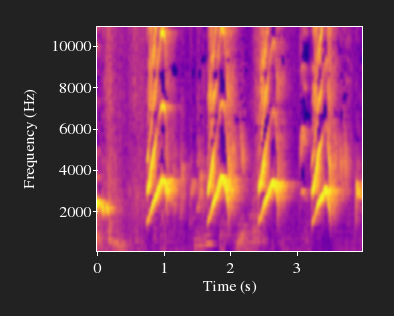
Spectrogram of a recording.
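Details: Asian pied starling, high shrill song for training other birds: four loud upswept whistles, each sliding up and curling over, about one per second, with soft chatter between.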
